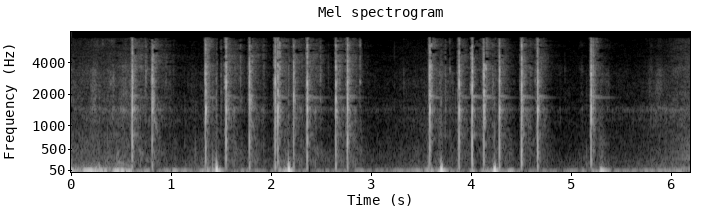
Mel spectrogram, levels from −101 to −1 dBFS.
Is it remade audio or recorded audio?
recorded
